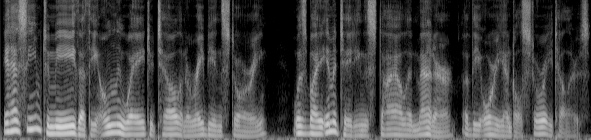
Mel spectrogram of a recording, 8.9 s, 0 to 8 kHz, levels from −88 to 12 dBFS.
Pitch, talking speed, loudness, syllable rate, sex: 125 Hz, 175 wpm, -16 LUFS, 4.8 syllables/s, male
